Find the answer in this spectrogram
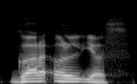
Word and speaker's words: Guarulhos: Oh, so there's like different, like there'll be different regional areas. Yeah, accents. Yeah. There's people saying you're from Rio de Janeiro, so they're saying you're going to say it wrong. That's exactly it. So you would say Guarulhos, kind of?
